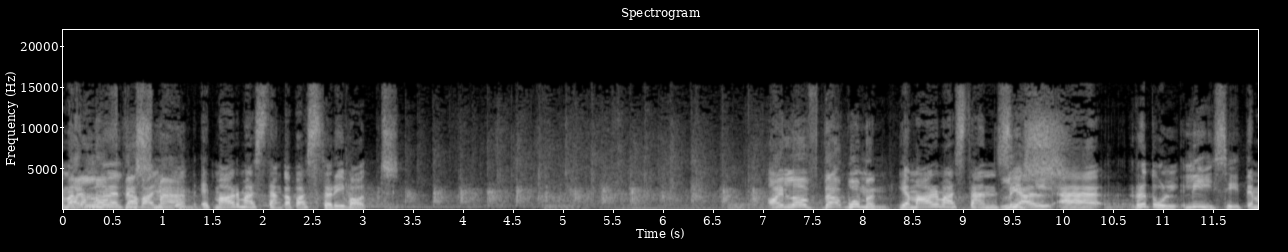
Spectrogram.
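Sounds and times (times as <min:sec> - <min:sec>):
speech: 0:00.0 - 0:03.5, 0:07.0 - 0:11.9
audience clapping in rhythm: 0:02.7 - 0:08.3.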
